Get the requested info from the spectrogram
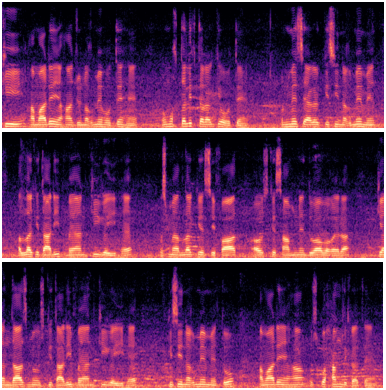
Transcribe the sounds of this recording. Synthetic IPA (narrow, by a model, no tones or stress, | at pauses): kiɦɐmaːɾejɐɦãd͡ʒoːnɐɣmeɦoːt̪eɦɛ̃ | ʋomʊxt̪əlɪft̪ɐɾəkeɦoːt̪eɦɛ̃ː | ʊnmẽseɐɡəɾkɪsinɐɣmemẽ | ɐlːaɦkit̪aːɾiːfbɐjaːnkiɡɐiɦɛ | ʊsmẽɐlːaɦkesɪfaːt̪̚ | ɔ̰ːɾʊskesaːmned̪ʊaʋɐɣɛːɾa | keɐ̃nd̪aːzmẽʊskit̪aːɾiːfbɐjaːnkiɡɐiɦɛː | kɪsinɐɣmemẽt̪o | hɐmaːɾejɐɦãʊ̰skoħɐmd̪kɐɦt̪eɦɛ̃ː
